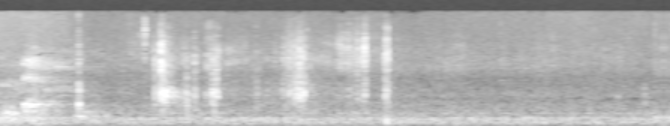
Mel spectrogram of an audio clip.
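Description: Several short, faint rustles of thin Bible pages being turned by hand.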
